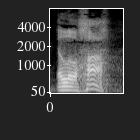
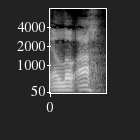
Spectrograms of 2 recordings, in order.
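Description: First: The word ends with an 'h' then 'a' sound. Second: The word ends with a separate 'ah' vowel sound. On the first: The speaker calls it wrong. "people pronounce it with the hey at the end as if it's Eloha" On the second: The speaker calls it right. "we say Milifnei Adon Chuli Aretz, Milifnei Elo Ah Yaakov"

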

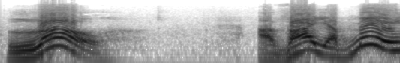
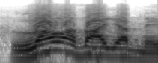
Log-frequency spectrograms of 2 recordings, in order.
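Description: First: There is a pause right after lo. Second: Lo runs straight into ava without a pause. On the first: No, he does want to marry her. "where you put the comma makes a very big difference" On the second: He does not want to marry her. "connects the lo with the ava"

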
